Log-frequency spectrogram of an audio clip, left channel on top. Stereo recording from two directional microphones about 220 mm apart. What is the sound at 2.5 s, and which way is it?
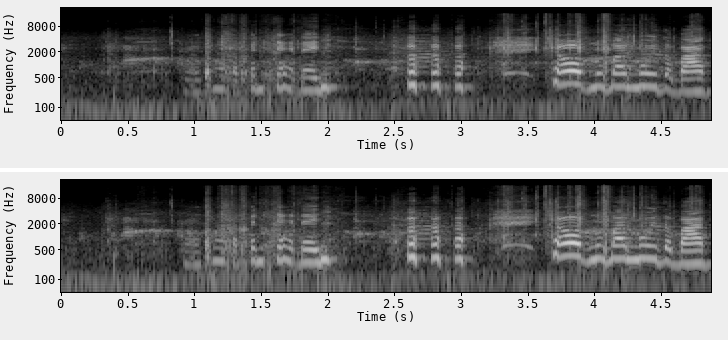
Speech, 25° right (ahead or behind).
